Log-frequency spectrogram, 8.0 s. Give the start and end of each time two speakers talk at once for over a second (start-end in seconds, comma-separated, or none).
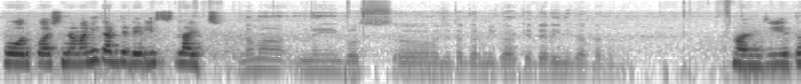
none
